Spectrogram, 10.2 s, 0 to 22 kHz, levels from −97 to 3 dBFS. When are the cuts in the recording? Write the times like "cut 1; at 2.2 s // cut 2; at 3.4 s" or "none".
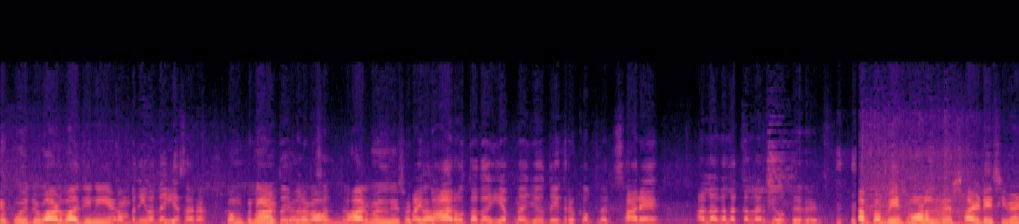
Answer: cut 1; at 8.6 s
